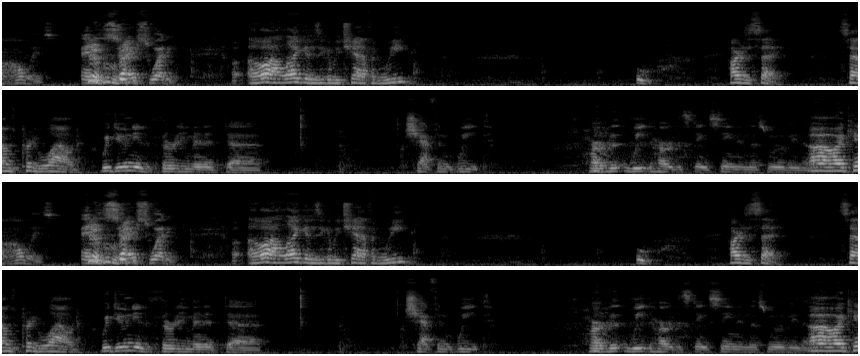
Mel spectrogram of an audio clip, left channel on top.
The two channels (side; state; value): both; normal; correlation 0.92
